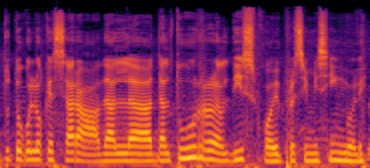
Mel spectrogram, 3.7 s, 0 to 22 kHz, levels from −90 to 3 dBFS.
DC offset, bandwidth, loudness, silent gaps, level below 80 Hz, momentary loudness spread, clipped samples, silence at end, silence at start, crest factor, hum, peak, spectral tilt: under 0.1%; 19 kHz; -13 LUFS; none; -30 dBFS; 3 LU; under 0.1%; 0 s; 0 s; 12 dB; none; 0 dBFS; -4 dB/octave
